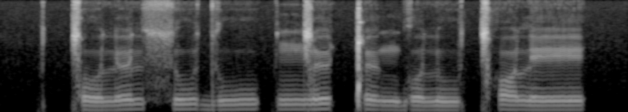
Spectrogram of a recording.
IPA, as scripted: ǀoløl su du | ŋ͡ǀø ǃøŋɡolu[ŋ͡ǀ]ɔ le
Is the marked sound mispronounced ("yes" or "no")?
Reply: yes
